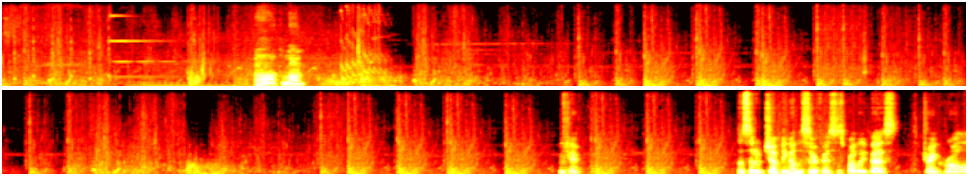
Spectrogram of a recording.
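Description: Game sound effects chime and swish.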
